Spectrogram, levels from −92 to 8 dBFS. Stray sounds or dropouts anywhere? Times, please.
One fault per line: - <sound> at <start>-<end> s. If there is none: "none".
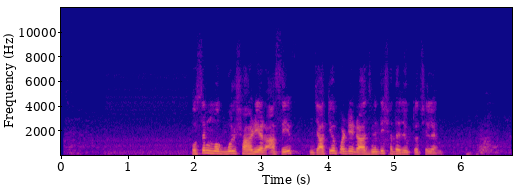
none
